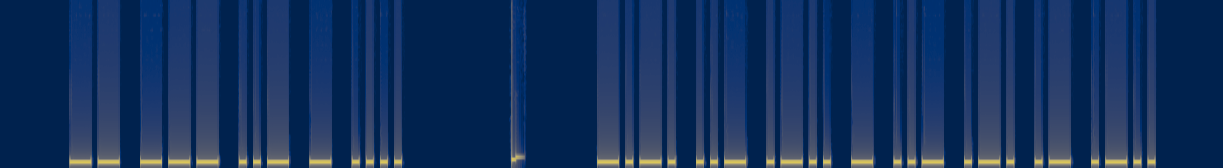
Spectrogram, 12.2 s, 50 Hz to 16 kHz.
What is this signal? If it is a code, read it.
Morse code, heard as a keyed tone, about 17 wpm, 700 Hz. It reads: MOUTH CULTURAL
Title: Sentences from Top 1500 Words - New Word Drill Alt - 17wpm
